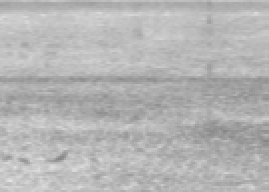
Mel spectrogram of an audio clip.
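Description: A vehicle approaching on the roadside road, its engine and tyre noise growing louder through the second half, over the steady high-pitched drone of insects in the forest.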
